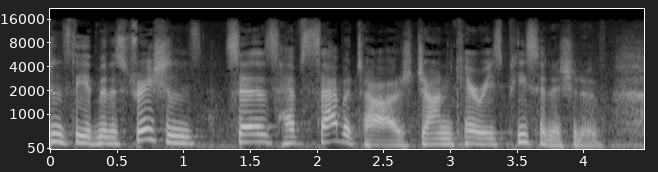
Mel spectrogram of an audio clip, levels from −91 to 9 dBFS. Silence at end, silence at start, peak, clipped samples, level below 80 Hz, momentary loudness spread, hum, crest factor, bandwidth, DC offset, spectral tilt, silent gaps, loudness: 0 s; 0 s; -6 dBFS; under 0.1%; -56 dBFS; 5 LU; none; 16 dB; 16 kHz; under 0.1%; -4.5 dB/octave; none; -22 LUFS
